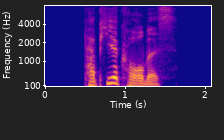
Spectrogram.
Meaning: genitive singular of Papierkorb
- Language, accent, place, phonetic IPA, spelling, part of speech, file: German, Germany, Berlin, [paˈpiːɐ̯ˌkɔʁbəs], Papierkorbes, noun, De-Papierkorbes.ogg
